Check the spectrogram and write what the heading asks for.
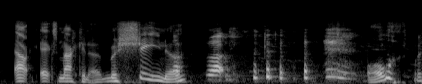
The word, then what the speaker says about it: Ex Machina: isn't it yeah X machine er no ex machina machine er oh I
